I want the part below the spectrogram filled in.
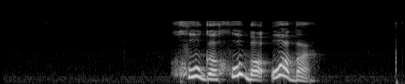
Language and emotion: Russian, positive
